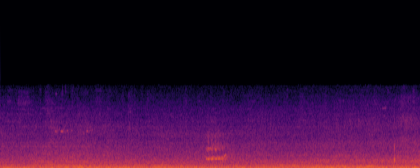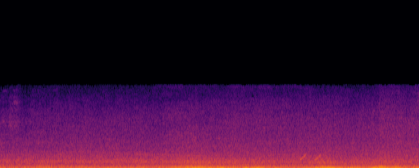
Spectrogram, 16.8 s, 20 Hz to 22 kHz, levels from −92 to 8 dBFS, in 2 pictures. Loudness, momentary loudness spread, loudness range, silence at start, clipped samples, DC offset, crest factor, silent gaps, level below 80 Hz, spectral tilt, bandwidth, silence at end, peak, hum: -29 LUFS; 10 LU; 7 LU; 0 s; under 0.1%; under 0.1%; 16 dB; none; -36 dBFS; -7 dB/octave; 11 kHz; 0 s; -10 dBFS; none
